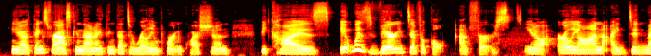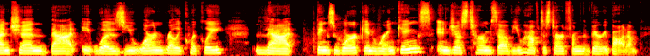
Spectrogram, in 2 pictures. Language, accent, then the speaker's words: English; Yonkers, New York, United States; I'm from New York, um, not far from Hofstra, so I'm right in Yonkers, New York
